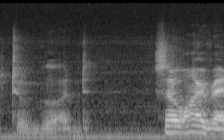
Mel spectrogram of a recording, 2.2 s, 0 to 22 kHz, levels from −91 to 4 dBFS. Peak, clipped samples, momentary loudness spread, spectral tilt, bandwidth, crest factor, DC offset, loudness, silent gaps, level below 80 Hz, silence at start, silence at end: -4 dBFS; under 0.1%; 24 LU; -4 dB/octave; over 20 kHz; 20 dB; under 0.1%; -23 LUFS; none; -44 dBFS; 0 s; 0 s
